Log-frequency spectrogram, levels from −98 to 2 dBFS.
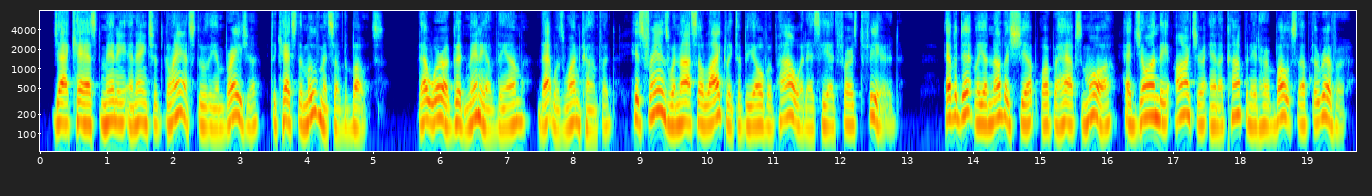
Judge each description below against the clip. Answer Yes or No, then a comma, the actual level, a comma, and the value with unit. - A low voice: No, medium, 145 Hz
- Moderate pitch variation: Yes, average, 3.3 semitones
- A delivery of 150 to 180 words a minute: Yes, average, 175 wpm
